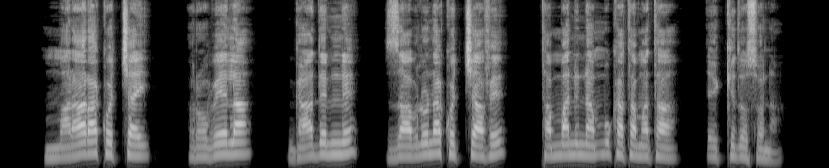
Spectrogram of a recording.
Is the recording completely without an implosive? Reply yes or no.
yes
